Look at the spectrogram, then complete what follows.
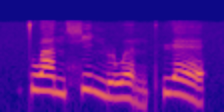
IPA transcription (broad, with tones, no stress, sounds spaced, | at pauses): t̪ w a˥˧ n ɕ i˥˩ ŋ ɻ w ə̰˨˩ n pʰ ɥ ɛ˥˩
